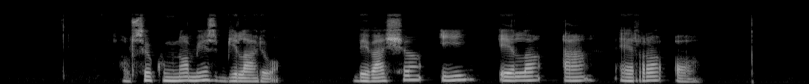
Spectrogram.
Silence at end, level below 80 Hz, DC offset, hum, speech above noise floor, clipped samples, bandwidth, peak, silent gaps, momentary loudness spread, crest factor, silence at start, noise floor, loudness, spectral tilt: 1.1 s; -74 dBFS; under 0.1%; none; 47 dB; under 0.1%; 11.5 kHz; -8 dBFS; none; 12 LU; 20 dB; 1.2 s; -72 dBFS; -26 LUFS; -4.5 dB/octave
